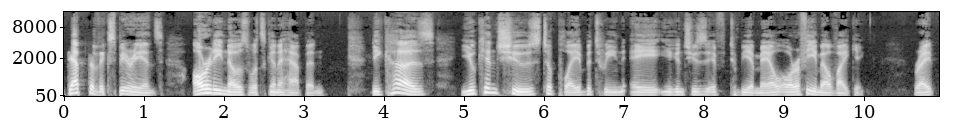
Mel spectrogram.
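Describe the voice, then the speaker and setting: A man's voice: on the low side, animated, normal speed, dry recording, clean studio sound. A man co-hosting a podcast, talking about games in a casual, enthusiastic, informal way. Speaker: podcast host. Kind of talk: casual gaming chat.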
